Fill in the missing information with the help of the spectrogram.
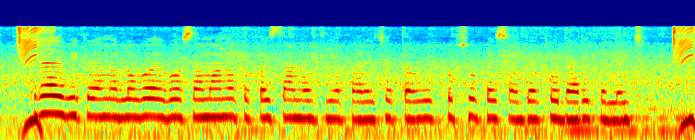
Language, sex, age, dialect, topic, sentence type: Maithili, female, 18-24, Angika, banking, statement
